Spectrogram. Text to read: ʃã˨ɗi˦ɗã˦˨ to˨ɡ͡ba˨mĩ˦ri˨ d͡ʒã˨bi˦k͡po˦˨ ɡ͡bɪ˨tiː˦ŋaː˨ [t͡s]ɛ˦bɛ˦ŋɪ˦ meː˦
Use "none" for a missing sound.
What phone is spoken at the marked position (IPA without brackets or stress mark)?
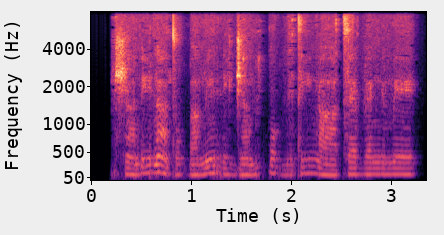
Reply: t͡s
